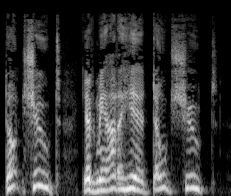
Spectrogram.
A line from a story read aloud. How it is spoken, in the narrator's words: in a rising hysterical scream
